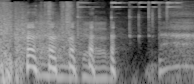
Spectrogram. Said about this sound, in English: There we go. Nope, that's a gun, not an explosion.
